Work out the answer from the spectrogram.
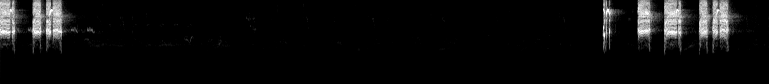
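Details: Wild black francolin, known locally as kala teetar, recorded outdoors: two harsh, grating call phrases about seven seconds apart, each a rapid series of rasping notes, with faint distant chirps between.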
